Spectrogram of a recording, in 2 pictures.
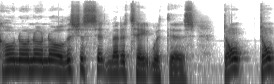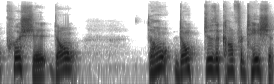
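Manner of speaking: passive, calming, slow, high, meek placating voice. Imitating the spiritual community, called so passive: imitating passive people. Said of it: "they're so passive".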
